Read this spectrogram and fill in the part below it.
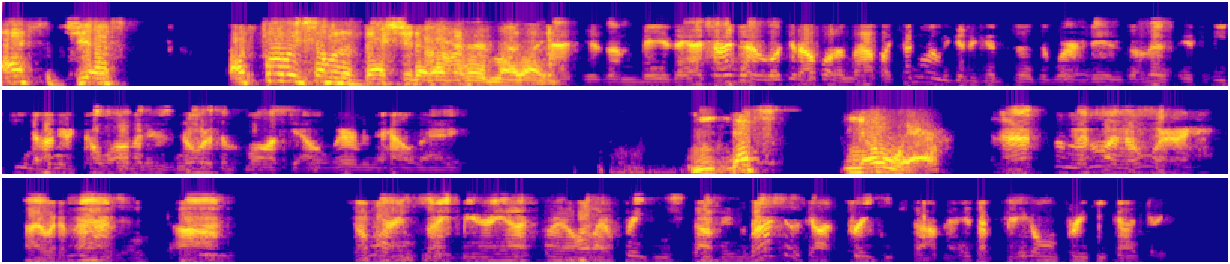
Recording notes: The result sounds like garbage, gets cut off halfway through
